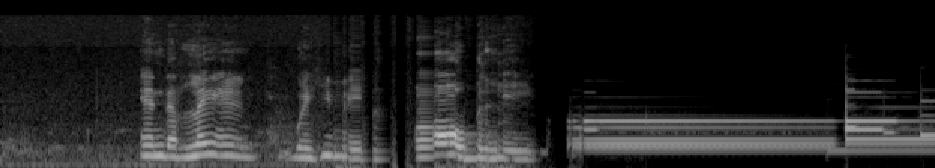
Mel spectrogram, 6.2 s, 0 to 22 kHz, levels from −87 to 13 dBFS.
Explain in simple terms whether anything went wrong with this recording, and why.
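Repeated packet loss (robotic sound) runs from 2.19 to 3.90 s. Pieces of the sound kept going missing, and each hole, up to about 0.12 s long, was patched by stretching the last sound. Nearly half that stretch is patched, so it sounds choppy and robotic.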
